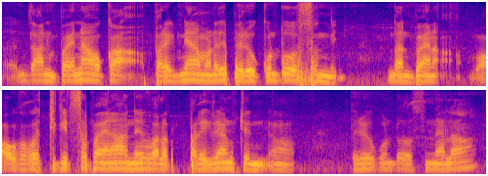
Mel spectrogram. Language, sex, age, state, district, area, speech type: Telugu, male, 18-30, Telangana, Hyderabad, urban, spontaneous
